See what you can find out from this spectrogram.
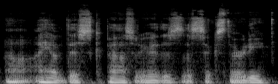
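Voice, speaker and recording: A man's voice: low-pitched, level tone, a little fast, gravelly, slight background noise. A man casually narrating a radio repair at his workbench, thinking aloud with fillers as he works.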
